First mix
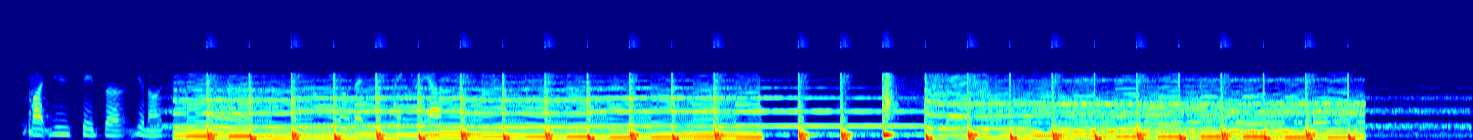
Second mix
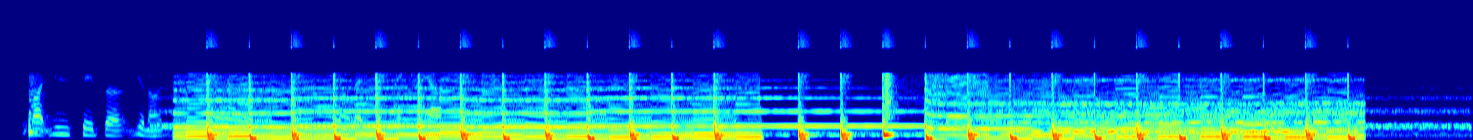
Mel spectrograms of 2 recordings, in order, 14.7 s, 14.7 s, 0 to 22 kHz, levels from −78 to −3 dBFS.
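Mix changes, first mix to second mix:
speech −4.0 dB
first sound +7.5 dB
master: add octave-band graphic EQ 125/500/1,000/4,000/8,000 Hz −6/+5/−9/+4/+5 dB

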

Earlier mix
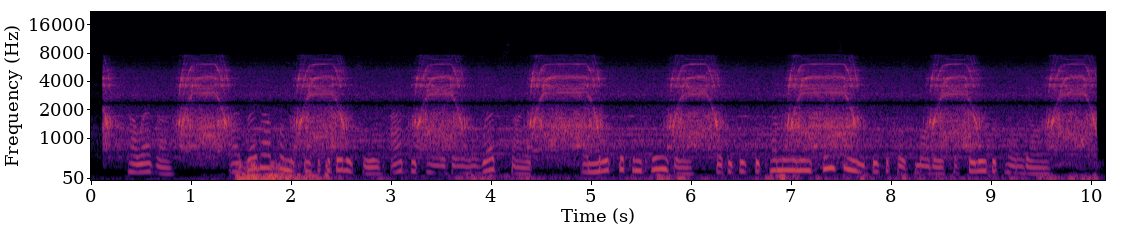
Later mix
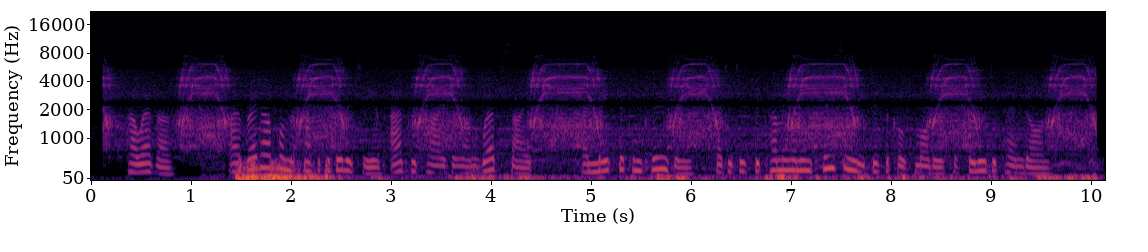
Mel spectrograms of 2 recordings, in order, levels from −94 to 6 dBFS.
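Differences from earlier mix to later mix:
first sound −11.0 dB
second sound: remove phaser with its sweep stopped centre 360 Hz, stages 8

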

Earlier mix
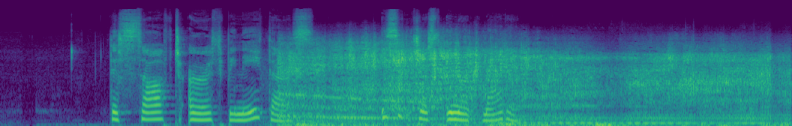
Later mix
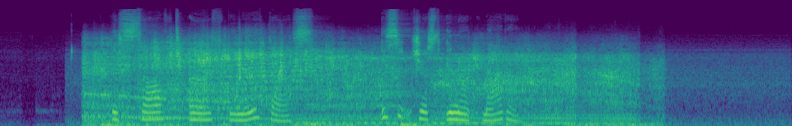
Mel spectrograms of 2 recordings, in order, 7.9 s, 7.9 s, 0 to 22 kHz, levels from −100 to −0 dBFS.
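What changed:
background: entry −1.95 s
reverb: on, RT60 1.1 s

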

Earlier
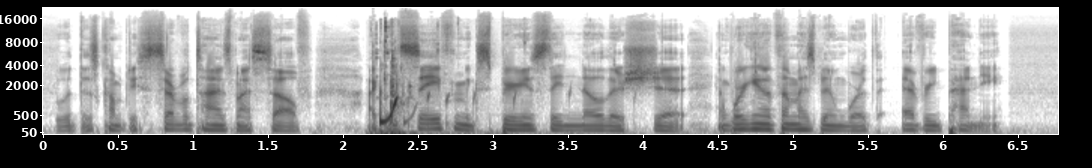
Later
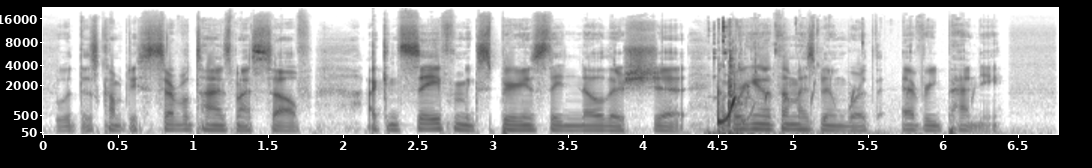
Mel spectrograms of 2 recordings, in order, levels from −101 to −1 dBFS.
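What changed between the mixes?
background: entry +2.25 s
master: add low-shelf EQ 340 Hz −8.5 dB

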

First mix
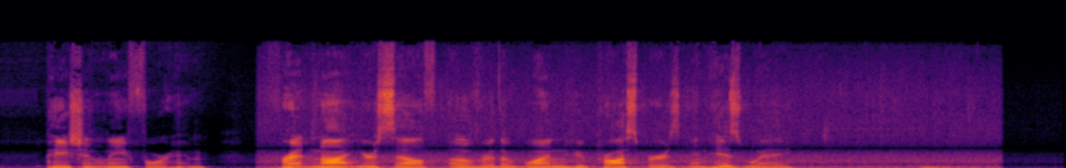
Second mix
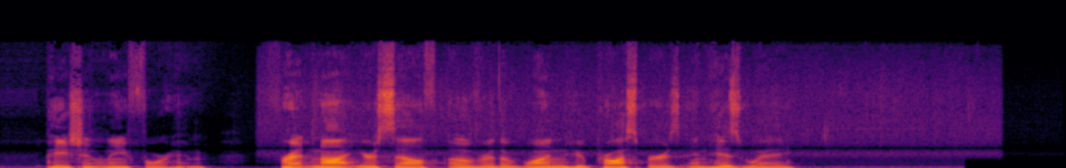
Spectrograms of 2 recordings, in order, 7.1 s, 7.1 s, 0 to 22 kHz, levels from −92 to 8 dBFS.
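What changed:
speech: add low-shelf EQ 190 Hz +7 dB
background: add Butterworth high-pass 1,900 Hz 48 dB per octave

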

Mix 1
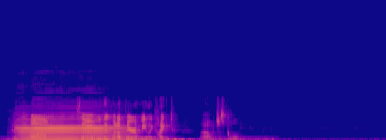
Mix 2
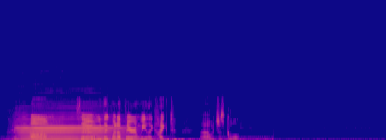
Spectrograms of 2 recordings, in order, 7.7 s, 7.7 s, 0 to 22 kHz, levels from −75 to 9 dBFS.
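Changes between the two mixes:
speech: send off
background −5.5 dB

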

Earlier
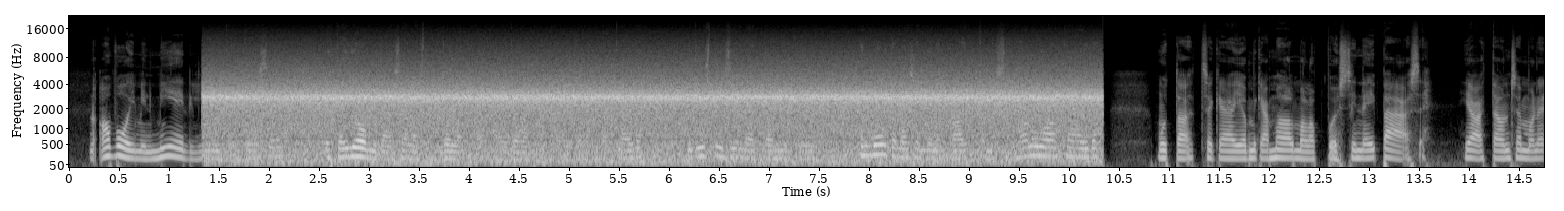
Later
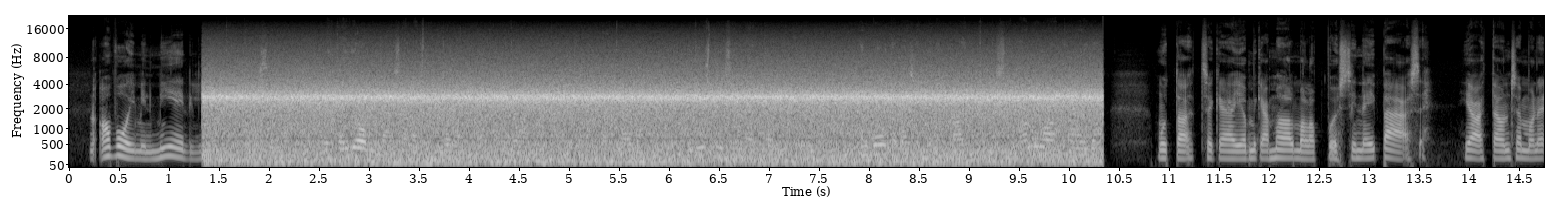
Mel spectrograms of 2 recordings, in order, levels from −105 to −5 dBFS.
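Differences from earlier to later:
speech: add high-pass filter 800 Hz 6 dB per octave
master: add high-shelf EQ 4,800 Hz +9 dB

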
